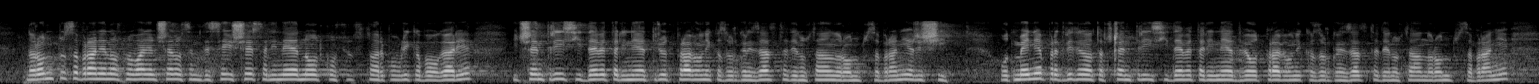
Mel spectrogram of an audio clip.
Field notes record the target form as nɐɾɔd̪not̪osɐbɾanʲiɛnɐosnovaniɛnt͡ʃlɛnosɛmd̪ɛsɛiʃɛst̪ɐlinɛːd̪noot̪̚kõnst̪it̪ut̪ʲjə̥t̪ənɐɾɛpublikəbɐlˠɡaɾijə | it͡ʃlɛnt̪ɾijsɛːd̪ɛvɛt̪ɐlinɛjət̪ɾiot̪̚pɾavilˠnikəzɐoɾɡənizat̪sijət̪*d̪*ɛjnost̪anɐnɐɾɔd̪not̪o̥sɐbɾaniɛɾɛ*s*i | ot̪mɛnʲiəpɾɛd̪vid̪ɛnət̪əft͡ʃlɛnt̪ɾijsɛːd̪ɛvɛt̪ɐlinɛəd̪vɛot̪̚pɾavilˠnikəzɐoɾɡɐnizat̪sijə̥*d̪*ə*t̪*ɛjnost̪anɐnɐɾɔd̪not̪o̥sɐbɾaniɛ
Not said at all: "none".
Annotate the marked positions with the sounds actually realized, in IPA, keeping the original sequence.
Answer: d̪, ʃ, t̪, d̪

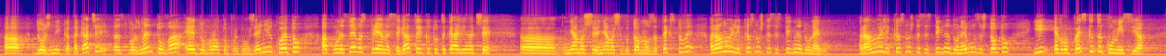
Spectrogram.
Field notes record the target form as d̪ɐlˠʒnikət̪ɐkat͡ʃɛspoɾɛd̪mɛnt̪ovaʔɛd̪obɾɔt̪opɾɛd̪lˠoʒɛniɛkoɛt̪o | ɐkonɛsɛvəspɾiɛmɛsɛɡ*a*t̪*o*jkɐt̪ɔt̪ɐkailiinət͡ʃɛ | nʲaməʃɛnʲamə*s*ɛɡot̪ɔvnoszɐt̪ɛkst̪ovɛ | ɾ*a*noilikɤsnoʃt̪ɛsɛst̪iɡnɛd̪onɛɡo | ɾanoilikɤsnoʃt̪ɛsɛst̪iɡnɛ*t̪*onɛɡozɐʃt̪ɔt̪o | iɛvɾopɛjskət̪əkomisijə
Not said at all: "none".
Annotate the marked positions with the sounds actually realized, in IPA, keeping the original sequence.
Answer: a, ɤ, ʃ, a, d̪

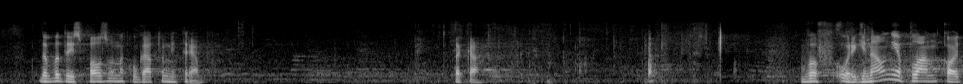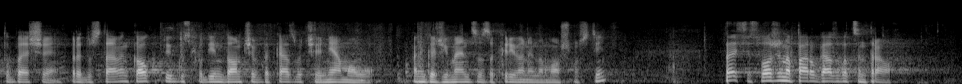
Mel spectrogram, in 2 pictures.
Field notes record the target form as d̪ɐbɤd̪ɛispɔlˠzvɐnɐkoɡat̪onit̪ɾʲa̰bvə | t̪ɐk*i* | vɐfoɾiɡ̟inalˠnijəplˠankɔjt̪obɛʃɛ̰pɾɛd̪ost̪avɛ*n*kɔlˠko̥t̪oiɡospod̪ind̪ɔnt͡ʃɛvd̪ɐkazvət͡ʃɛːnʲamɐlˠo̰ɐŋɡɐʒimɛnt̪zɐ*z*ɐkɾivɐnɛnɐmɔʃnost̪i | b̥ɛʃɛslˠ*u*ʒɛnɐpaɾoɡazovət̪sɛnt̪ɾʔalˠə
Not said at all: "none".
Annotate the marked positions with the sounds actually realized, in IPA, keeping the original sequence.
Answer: a, n, z, ɔ

